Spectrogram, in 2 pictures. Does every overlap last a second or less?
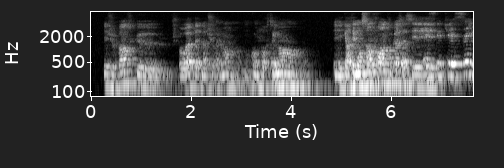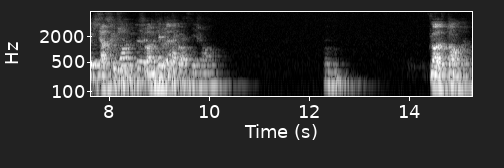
No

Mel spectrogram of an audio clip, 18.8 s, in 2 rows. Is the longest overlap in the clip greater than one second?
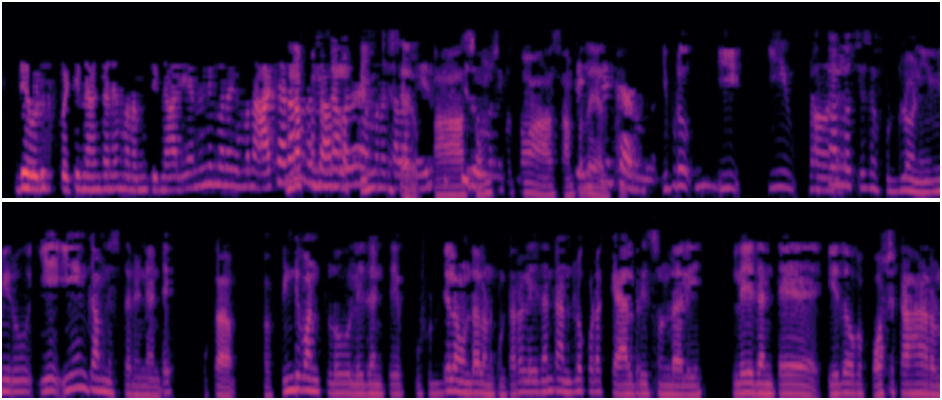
Yes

